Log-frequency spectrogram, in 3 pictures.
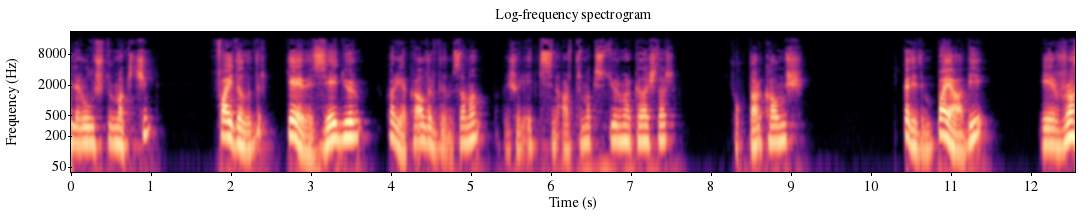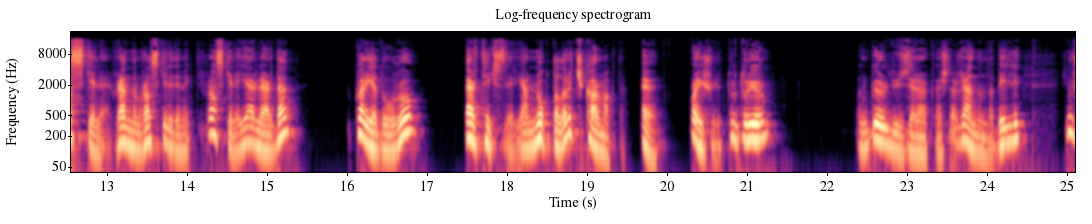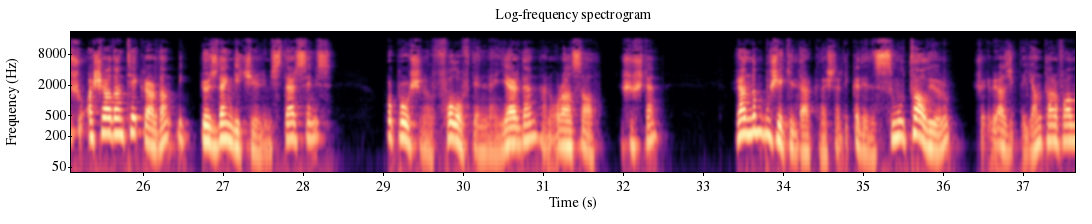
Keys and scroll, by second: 2.6 g, 3.2 z.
